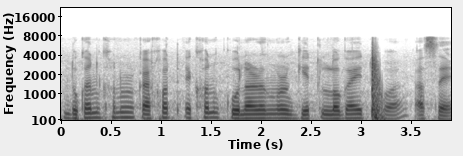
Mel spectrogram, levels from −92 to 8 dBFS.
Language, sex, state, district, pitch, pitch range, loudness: Assamese, male, Assam, Sonitpur, 150 Hz, 145-165 Hz, -20 LUFS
